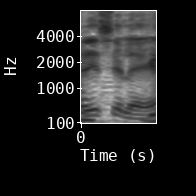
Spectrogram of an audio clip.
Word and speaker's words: Gresselé: Falei certo, né? Gresselé, essa é a pronúncia. A pronúncia correta.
